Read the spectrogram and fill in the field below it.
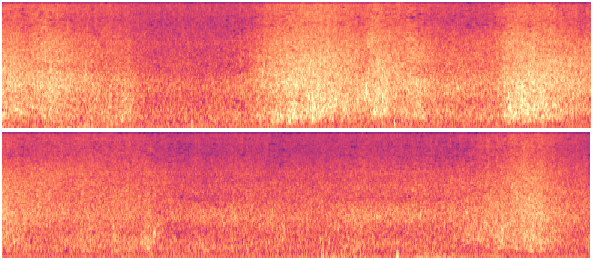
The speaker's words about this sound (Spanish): Otros, sin dudarlo, te dirán que su sonido favorito es el de las olas del mar.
